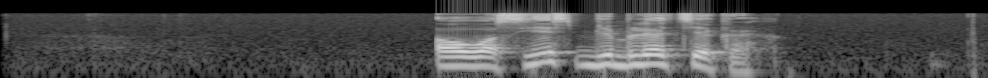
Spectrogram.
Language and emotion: Russian, neutral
